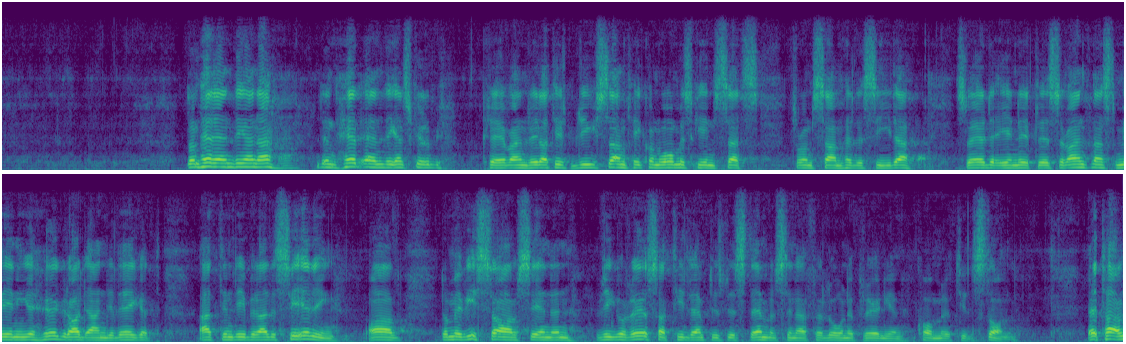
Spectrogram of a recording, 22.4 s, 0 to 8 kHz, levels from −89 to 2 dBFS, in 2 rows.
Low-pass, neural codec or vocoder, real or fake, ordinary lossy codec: 7.2 kHz; codec, 16 kHz, 4.8 kbps, FACodec; fake; none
